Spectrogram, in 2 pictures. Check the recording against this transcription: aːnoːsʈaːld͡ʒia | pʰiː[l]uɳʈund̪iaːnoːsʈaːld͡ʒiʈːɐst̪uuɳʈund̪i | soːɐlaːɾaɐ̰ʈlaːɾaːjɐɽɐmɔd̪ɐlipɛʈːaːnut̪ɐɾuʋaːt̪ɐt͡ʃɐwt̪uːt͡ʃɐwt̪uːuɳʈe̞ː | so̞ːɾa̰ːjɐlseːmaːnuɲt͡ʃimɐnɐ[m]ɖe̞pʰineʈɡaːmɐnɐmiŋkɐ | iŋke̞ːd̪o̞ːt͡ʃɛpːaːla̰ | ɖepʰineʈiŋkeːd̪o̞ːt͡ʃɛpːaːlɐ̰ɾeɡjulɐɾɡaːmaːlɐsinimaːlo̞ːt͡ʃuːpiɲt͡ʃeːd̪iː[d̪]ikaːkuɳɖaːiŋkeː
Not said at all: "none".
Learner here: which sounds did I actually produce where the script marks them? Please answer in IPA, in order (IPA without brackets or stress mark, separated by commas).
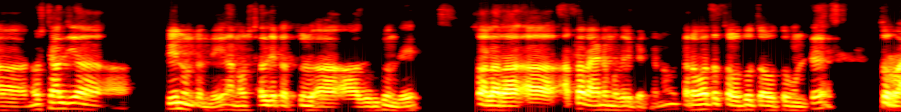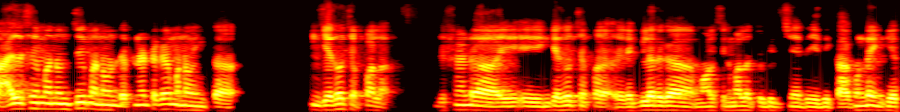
l, m, d̪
